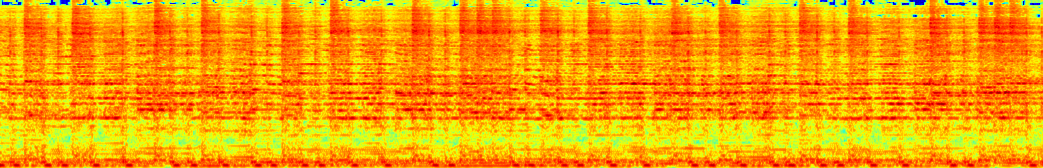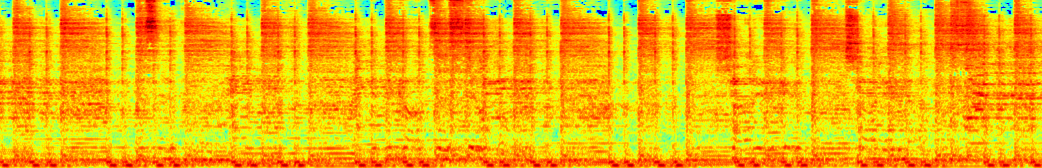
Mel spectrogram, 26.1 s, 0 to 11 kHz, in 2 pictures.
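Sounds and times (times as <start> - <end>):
live rock band playing: 0.0 - 26.0
person singing: 14.7 - 16.2, 17.5 - 19.5, 22.0 - 26.0.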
